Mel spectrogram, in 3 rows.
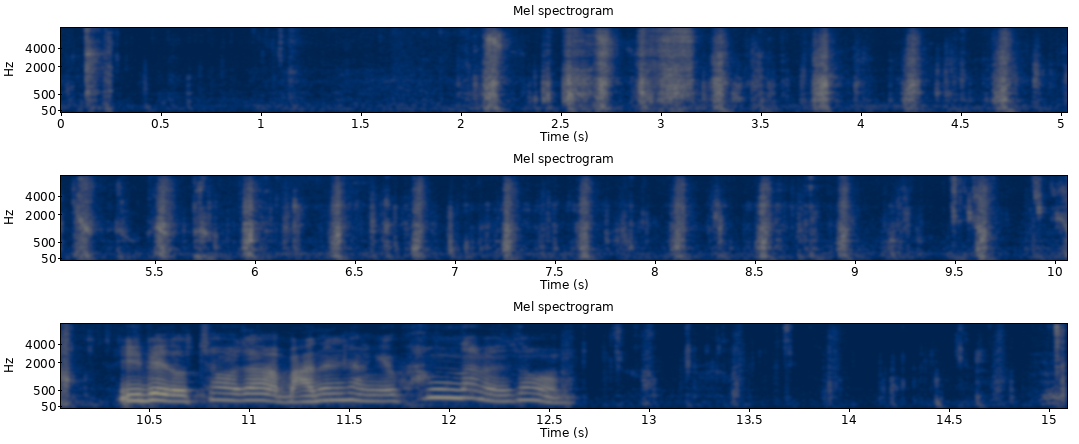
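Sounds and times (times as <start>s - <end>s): crunchy chewing: 12.7s - 15.0s.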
